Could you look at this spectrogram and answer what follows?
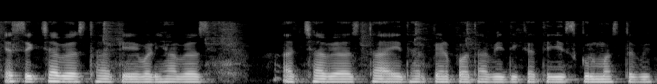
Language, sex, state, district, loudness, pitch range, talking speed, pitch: Hindi, male, Chhattisgarh, Balrampur, -17 LUFS, 120-125 Hz, 155 wpm, 120 Hz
